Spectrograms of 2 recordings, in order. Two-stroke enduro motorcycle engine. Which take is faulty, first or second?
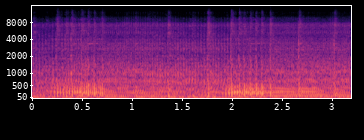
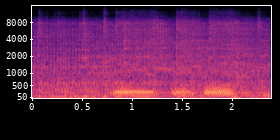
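first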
